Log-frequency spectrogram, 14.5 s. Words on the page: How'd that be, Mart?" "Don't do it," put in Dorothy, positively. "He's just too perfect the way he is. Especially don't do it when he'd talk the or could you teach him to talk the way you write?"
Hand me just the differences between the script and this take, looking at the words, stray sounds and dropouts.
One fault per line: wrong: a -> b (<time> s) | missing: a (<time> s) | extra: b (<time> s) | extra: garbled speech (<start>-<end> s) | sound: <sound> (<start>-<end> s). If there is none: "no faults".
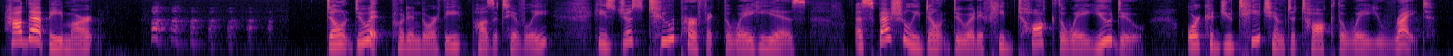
sound: laugh (1.5-2.7 s)
wrong: when -> if (9.8 s)
extra: way you do (10.6 s)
